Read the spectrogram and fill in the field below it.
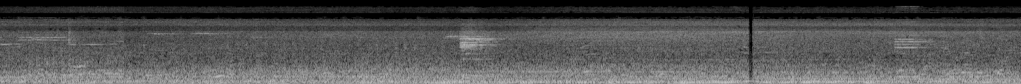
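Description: Vehicle horns honk briefly now and then.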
